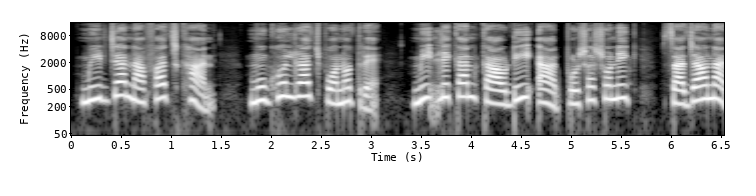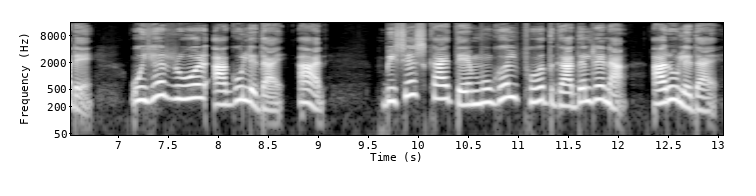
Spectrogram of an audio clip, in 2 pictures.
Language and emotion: Santali, neutral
